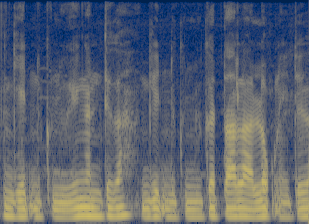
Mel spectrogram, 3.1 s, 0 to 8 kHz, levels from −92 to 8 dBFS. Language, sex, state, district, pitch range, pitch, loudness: Wancho, male, Arunachal Pradesh, Longding, 100-110 Hz, 110 Hz, -16 LUFS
